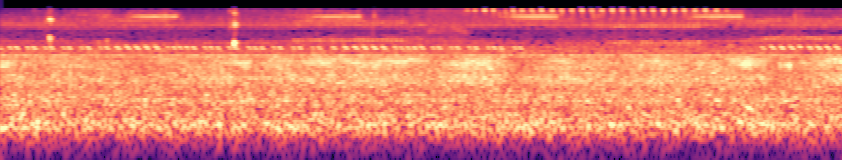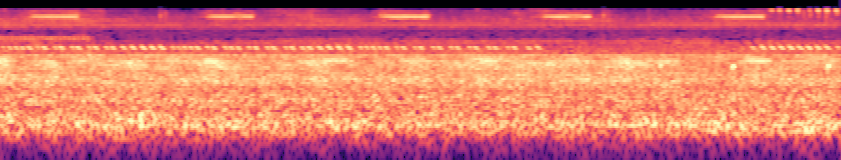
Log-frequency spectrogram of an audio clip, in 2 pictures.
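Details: Insects singing in a natural setting, with a steady pulsed trill near the top of the range, a finer rapid trill lower down, and a dense continuous chorus throughout.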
